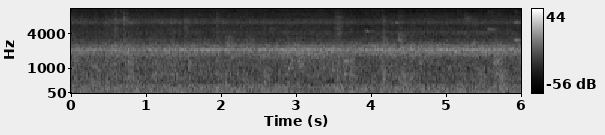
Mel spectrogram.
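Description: Cabin noise inside an E5 series Shinkansen train running at speed: a steady deep rumble with a thin, steady high whine above it.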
